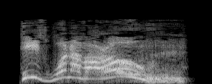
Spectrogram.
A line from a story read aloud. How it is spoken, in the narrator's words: Skema shouted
